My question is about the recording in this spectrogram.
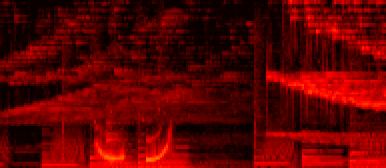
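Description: Short cartoon-style transition jingle: bright musical notes with a boing effect about half a second in, its pitch dipping and rising twice, and a high swish sweeping up and then down.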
